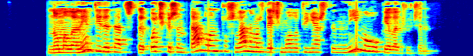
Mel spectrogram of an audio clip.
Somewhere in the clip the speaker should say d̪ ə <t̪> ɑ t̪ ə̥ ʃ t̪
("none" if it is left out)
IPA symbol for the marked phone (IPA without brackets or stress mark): t̪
